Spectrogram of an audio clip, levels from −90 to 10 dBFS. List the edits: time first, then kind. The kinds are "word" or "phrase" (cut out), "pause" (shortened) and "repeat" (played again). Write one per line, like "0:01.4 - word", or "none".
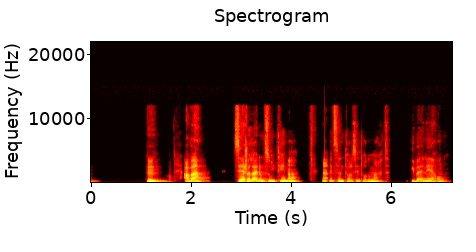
0:03.1 - word
0:04.8 - word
